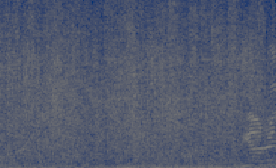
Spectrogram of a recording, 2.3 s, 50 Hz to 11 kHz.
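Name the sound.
massive nuke explosion in Dawn of War 2 video game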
